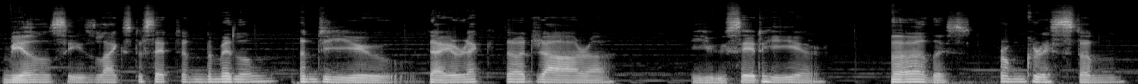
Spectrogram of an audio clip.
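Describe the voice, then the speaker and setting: A man voicing a calculating, sardonic and menacing executive in a game fan dub, speaking deliberately. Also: on the low side, steady tone. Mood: wry nostalgia. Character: calculating male corporate executive, sardonic, menacing, pressing for truth. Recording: music behind the voice.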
